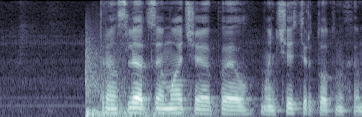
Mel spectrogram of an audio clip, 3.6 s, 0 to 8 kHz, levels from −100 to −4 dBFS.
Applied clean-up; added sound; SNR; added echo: none; Explosion; 14 dB; none.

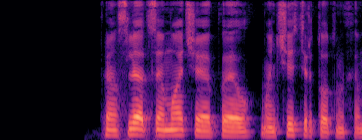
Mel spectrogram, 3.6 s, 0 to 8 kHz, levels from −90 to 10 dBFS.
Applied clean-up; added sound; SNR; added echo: neural mask model DeepFilterNet 3.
